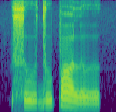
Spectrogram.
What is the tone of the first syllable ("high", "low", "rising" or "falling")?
low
